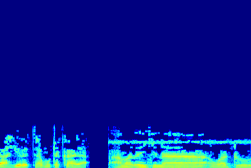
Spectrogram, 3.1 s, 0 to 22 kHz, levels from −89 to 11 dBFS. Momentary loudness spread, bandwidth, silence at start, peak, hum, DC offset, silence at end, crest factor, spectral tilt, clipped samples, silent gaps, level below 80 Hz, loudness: 7 LU; 5.8 kHz; 0 s; -12 dBFS; none; under 0.1%; 0 s; 16 dB; -3.5 dB/octave; under 0.1%; 1.13-1.35 s; -58 dBFS; -27 LUFS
